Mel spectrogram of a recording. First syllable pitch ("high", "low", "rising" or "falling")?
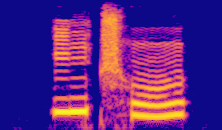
high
